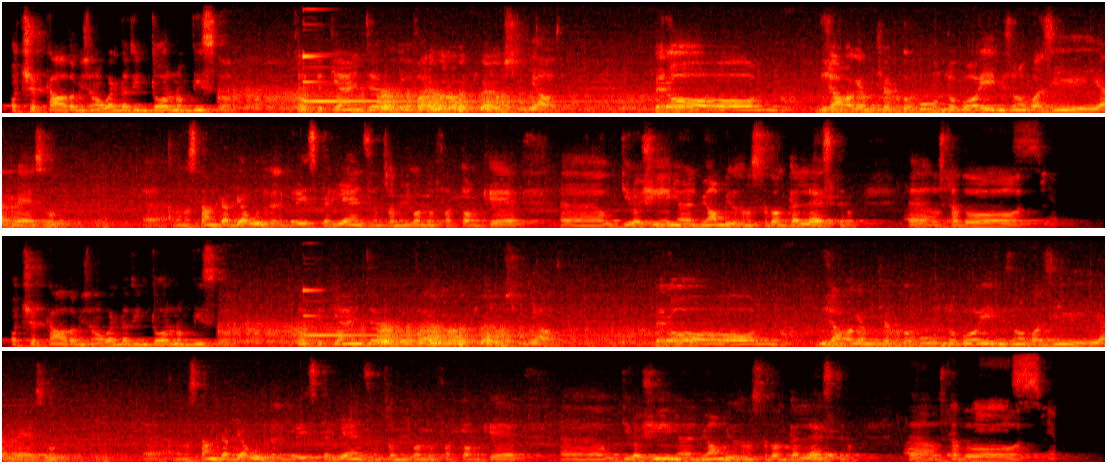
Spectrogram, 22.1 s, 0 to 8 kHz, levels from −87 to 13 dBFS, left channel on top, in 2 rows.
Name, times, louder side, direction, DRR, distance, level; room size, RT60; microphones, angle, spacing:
voice 1, 0.1-2.3 2.9-5.6 6.0-6.1 6.5-7.8 8.1-11.6 12.4-19.6 20.1-21.3, left 2 dB, 70° left, 1.0 m, -30 dB
Thunder, 2.2-17.9 18.2-18.8 19.2-19.5, equal, 5° left, 0.6 m, -35 dB
sound 1, 3.0-6.7, left 5 dB, 40° left, 0.4 m, -35 dB
voice 2, 20.1-21.6, right 4 dB, 75° right, 0.7 m, -45 dB
20.5 x 9.8 x 2.4 m
head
